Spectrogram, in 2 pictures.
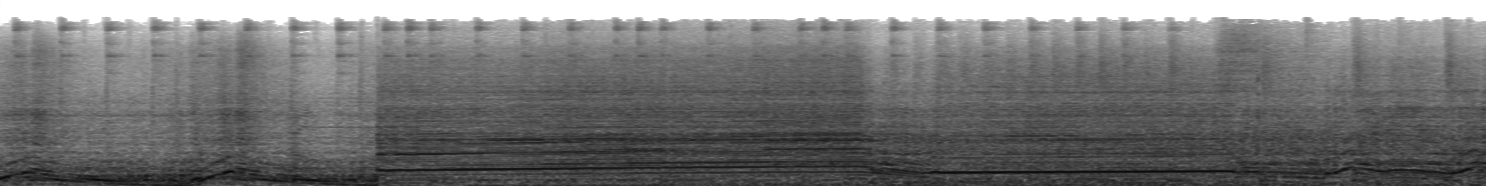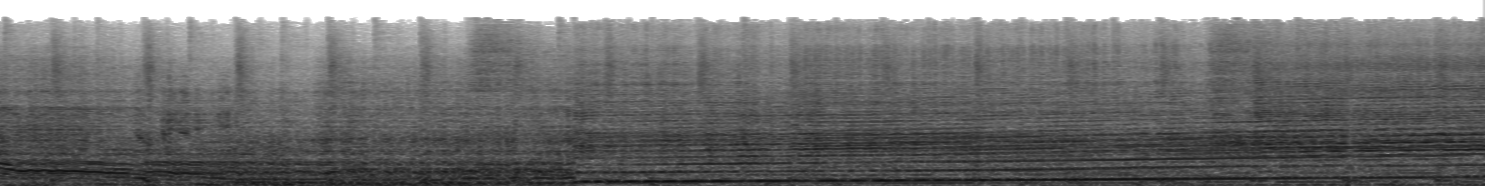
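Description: A race car engine roars loudly inside the cabin, revving up and down through gear changes.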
